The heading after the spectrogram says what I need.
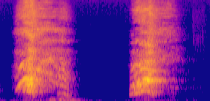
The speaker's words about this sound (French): Et il éternua deux fois encore.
